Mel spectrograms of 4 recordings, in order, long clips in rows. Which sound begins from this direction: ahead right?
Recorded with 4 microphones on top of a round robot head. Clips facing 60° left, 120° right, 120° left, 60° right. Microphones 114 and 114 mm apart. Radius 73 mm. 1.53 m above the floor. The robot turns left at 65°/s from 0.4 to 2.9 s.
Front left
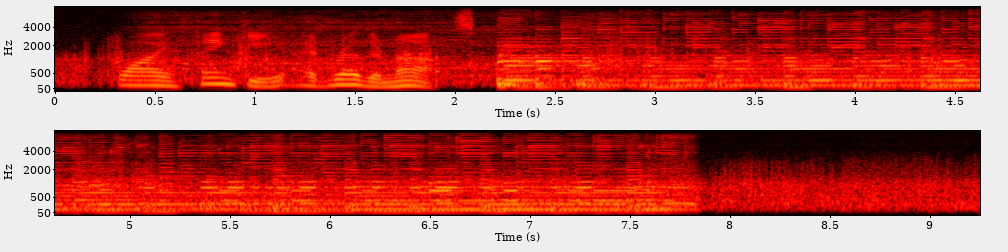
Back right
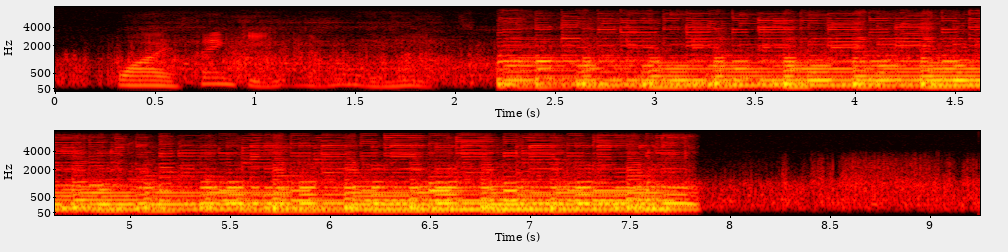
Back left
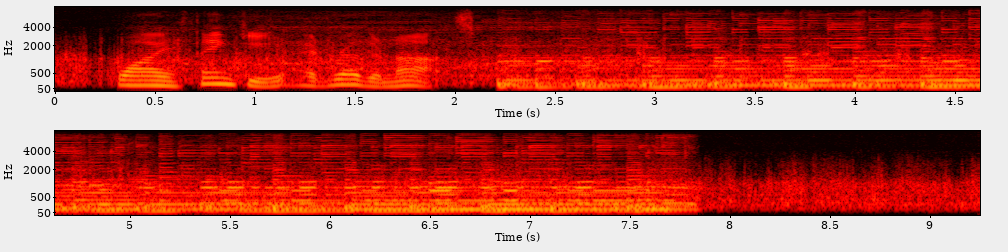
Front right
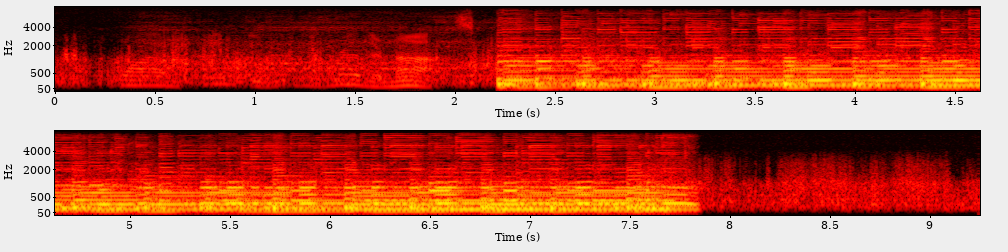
A guitar, at 2.2 s.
